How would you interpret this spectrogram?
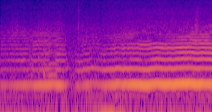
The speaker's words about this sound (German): Da hören wir eine kleine lästige Fliege.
